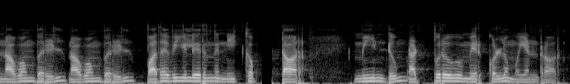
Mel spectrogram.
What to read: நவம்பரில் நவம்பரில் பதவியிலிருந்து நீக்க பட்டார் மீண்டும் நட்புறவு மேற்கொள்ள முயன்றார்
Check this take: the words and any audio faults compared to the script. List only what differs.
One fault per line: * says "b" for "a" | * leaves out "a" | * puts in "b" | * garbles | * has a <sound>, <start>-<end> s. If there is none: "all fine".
* has a dropout, 2.6-2.7 s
